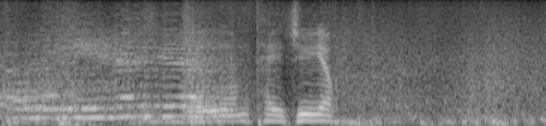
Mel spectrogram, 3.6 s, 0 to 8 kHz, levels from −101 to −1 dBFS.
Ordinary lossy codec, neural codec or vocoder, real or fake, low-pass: none; codec, 16 kHz, 0.5 kbps, X-Codec, HuBERT features, trained on balanced general audio; fake; none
